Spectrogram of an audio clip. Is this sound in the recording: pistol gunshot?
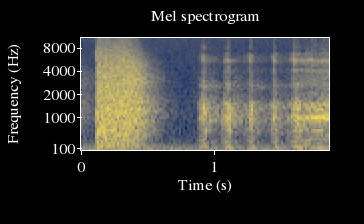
yes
